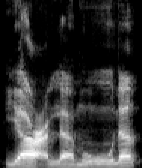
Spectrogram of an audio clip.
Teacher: عین کی آواز قدر نرم اور بغیر جھٹکے والی ہوتی ہے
